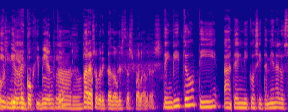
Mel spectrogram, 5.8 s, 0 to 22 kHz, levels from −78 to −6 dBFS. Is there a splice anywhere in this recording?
yes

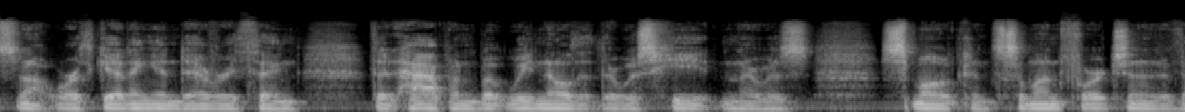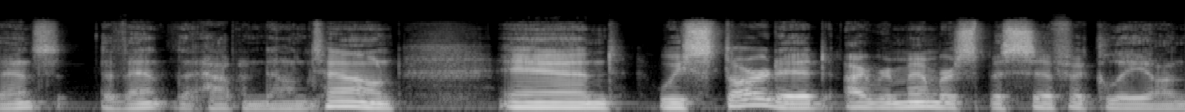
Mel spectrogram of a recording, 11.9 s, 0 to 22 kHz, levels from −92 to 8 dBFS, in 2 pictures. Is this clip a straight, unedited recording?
no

